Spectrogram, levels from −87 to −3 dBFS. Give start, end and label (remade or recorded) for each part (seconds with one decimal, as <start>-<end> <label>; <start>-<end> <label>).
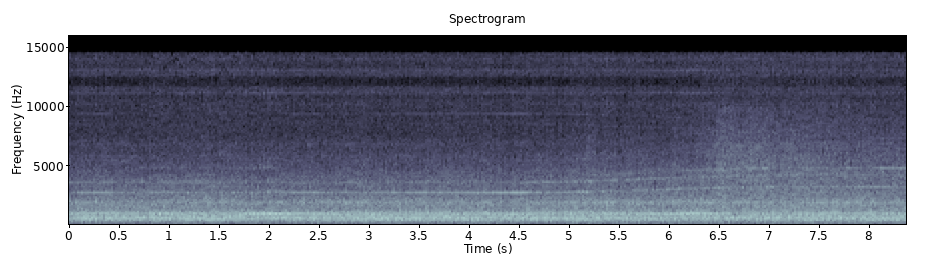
0.0-0.7 recorded; 0.7-2.2 remade; 2.2-8.4 recorded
